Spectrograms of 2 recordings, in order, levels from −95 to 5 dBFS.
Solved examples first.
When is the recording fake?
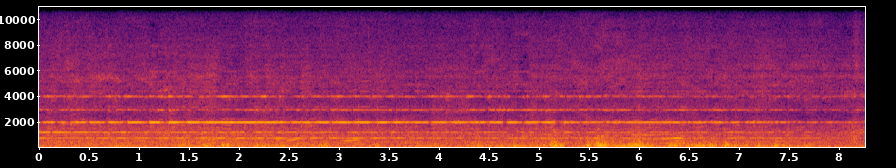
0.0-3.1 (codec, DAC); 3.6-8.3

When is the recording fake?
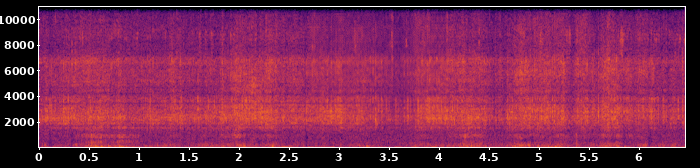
2.7-4.1 (vocoder, Vocos)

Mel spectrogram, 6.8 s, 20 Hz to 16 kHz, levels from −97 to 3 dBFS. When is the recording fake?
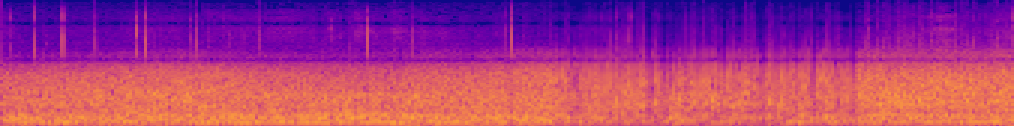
3.7-5.7 (vocoder, BigVGAN v2)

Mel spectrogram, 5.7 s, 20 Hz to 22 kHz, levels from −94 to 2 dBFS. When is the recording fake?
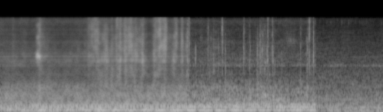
0.0-2.8 (vocoder, Vocos)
